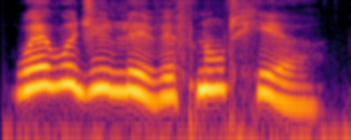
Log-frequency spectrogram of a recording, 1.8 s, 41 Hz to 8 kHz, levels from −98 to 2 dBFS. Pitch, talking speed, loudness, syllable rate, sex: 245 Hz, 240 wpm, -15 LUFS, 5.9 syllables/s, female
